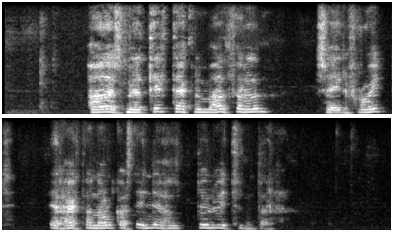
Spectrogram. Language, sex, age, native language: Icelandic, male, 70-79, Icelandic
